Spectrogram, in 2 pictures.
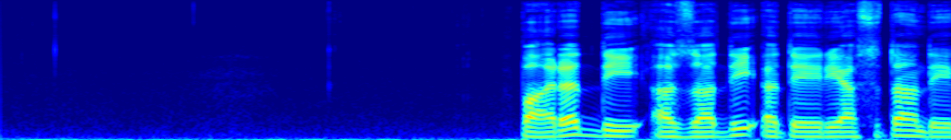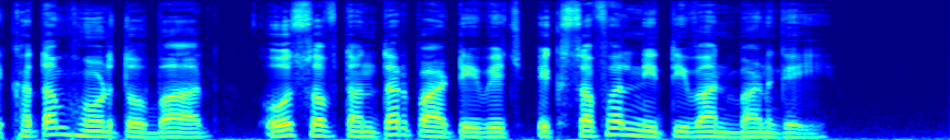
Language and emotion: Punjabi, neutral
